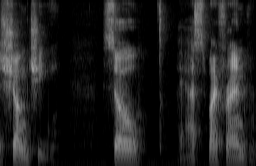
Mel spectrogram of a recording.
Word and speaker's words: Shang-Chi: Now you're saying, Brent, what is Shang-Chi? Well, that's how Kevin Feige pronounced it. Um, all this time, I thought it was pronounced Shang-Chi because it's spelled S H A N G C H I.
